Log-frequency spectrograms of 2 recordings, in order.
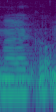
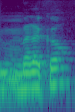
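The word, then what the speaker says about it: Malachor: Quelques années plus tard, vu qu'il a fait profil bas, il part en quête de savoir sur euh, Melacor, je sais pas si je le dis bien, ou Melachor. – Malacor, moi je... – Malacor ouais,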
